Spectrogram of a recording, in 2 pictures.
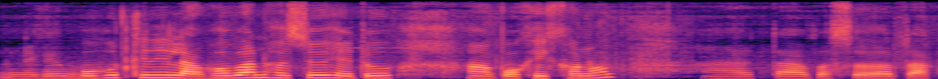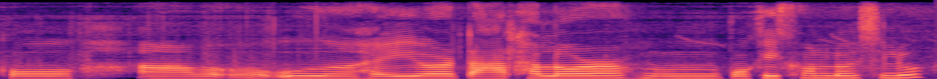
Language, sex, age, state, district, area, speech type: Assamese, female, 60+, Assam, Dibrugarh, rural, spontaneous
